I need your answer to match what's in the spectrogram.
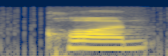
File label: "kuan1", Chinese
